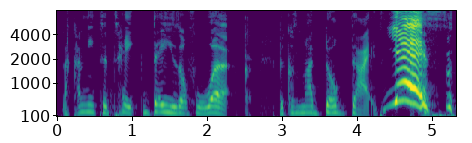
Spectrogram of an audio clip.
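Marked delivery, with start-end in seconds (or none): 4.3-5.2 loud, high yes; excited shout. Real, not acted. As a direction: cheer it out. Joyful exclamation.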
